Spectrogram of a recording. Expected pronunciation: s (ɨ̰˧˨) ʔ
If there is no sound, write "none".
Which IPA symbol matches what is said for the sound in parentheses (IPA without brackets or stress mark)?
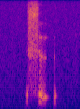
ɨ̰˧˨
